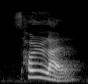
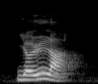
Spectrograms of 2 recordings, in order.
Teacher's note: When 니은 받침 meets 리을 or 리을 받침 meets 니은, both become a clear 리을 sound.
